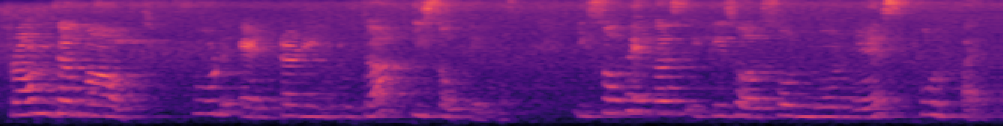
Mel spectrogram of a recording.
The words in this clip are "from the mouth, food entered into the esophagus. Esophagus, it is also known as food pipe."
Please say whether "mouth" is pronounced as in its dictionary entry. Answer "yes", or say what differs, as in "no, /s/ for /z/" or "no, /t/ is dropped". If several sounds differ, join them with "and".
no, /t/ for /θ/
